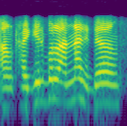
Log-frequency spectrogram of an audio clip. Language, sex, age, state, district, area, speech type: Bodo, female, 45-60, Assam, Kokrajhar, rural, conversation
